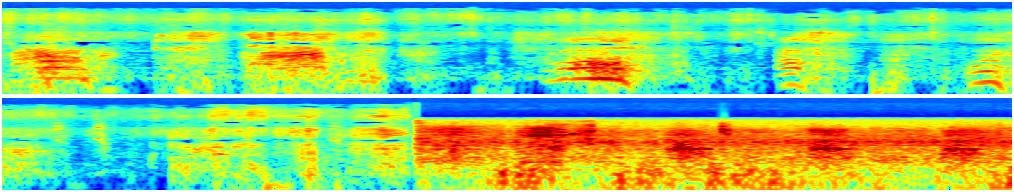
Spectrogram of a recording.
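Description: Brown bears fighting, growling and roaring in separate calls about a second apart. About seven seconds in the sound cuts to a louder, steady rushing background.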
